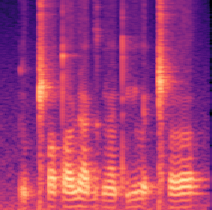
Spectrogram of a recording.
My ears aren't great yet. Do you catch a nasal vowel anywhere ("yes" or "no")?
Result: yes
